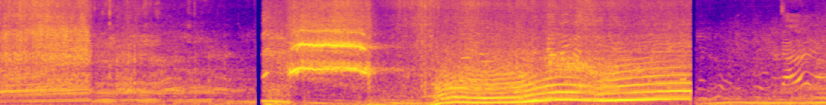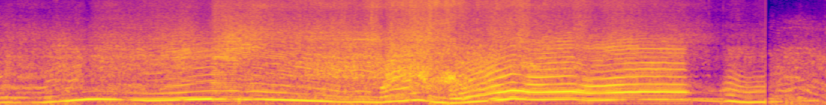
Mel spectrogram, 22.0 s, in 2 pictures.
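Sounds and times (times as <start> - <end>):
car engine revving: 4.9 - 22.0.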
